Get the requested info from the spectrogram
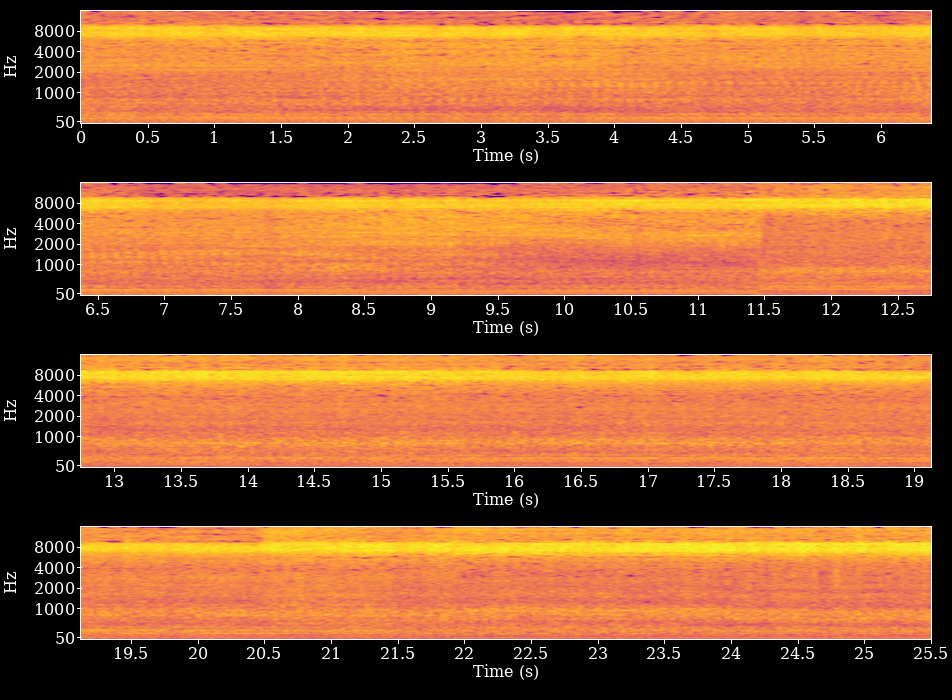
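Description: A John Deere tractor's diesel engine running steadily under load, driving a Nandini grain thresher whose drum and blower whirr as straw is fed in. About halfway through, the engine's low hum drops back and the thresher's rushing noise takes over.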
